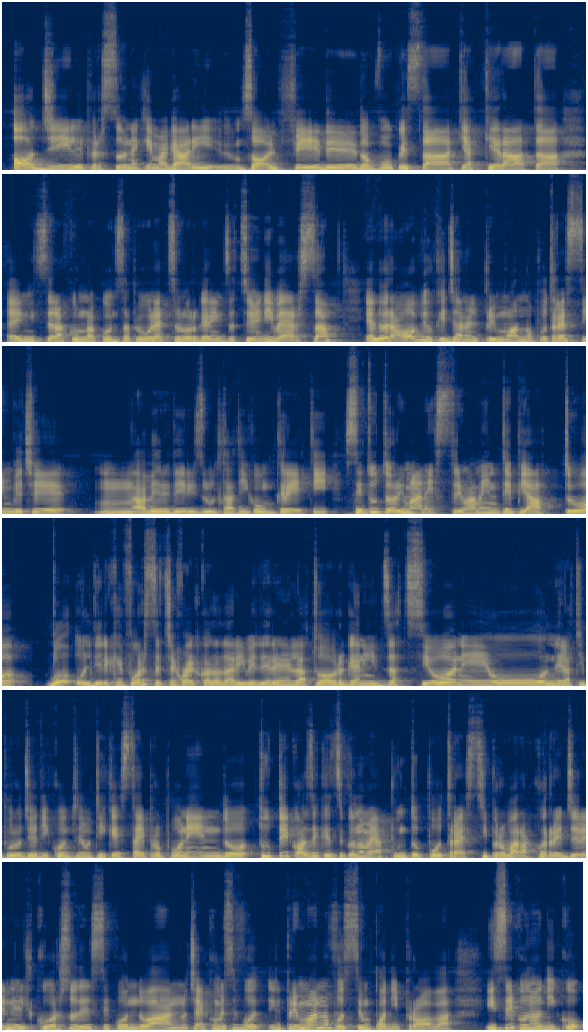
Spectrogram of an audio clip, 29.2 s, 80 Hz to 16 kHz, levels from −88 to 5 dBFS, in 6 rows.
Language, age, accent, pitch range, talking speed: Italian, 20-39, native, 180-220 Hz, 185 wpm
